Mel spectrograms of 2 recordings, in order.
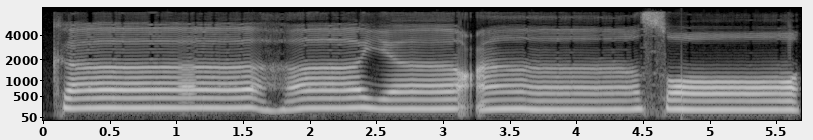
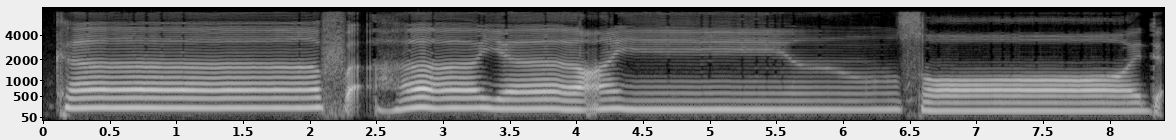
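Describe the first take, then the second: First: Each letter is said as a short syllable. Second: Each letter is said by its full name. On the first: The speaker calls it wrong. "Jangan baca ka ha ya a so. Itu tak betul ya" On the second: The speaker calls it right. "bacaan yang tepat macam tadi"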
